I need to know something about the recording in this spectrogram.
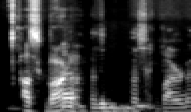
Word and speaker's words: Husqvarna: Someone else pronounce it for me. Husqvarna.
